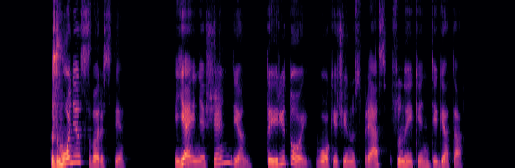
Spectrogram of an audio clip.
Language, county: Lithuanian, Utena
